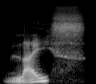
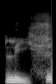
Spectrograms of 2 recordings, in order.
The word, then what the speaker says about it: Laois: Not for his name, it's Ronan, but it's from County Leash. – L-A-O-I-S. – Leash. – Leash. – Why is that Leash? Come on. Nothing like Leash.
